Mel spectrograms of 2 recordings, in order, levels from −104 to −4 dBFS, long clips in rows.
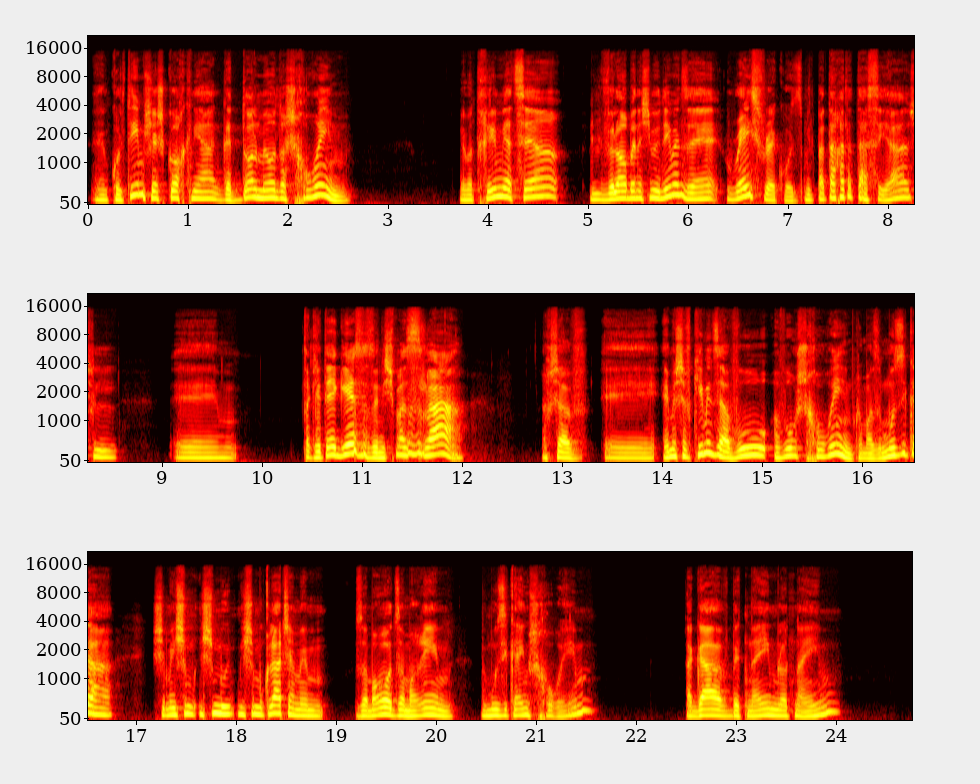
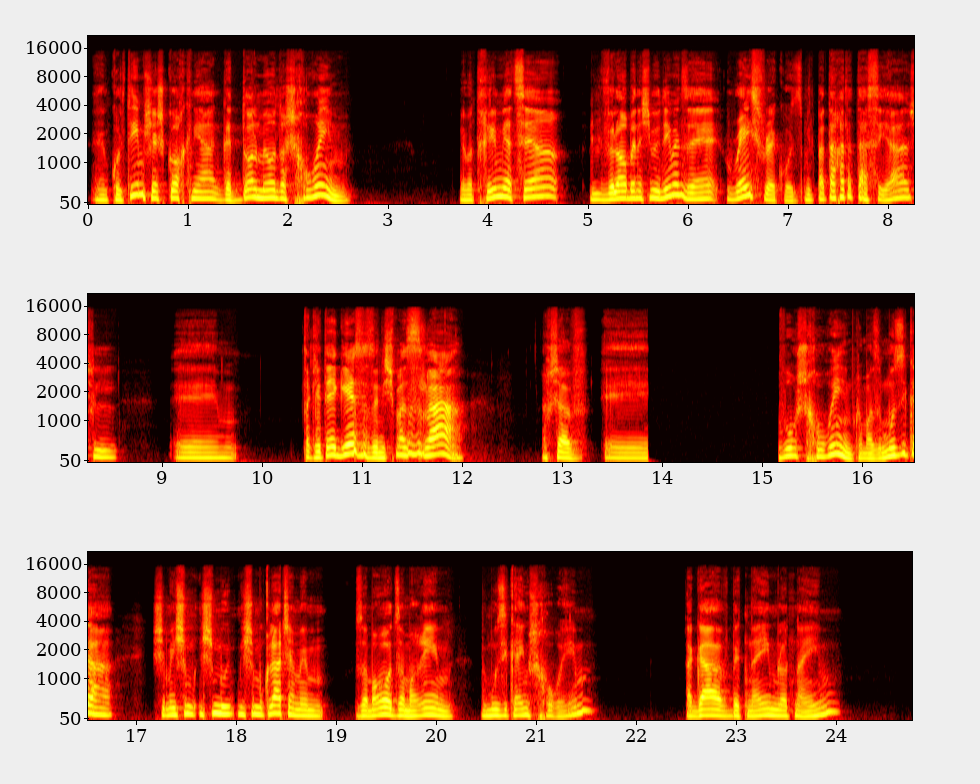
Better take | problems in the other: first | audio cutting out; at 14 s for 1.5 s

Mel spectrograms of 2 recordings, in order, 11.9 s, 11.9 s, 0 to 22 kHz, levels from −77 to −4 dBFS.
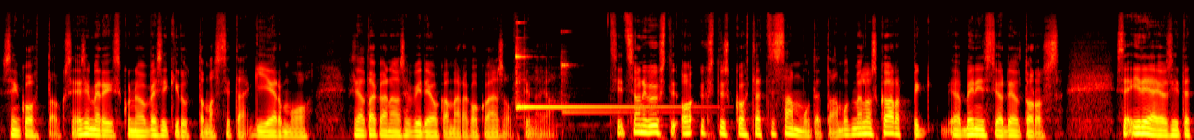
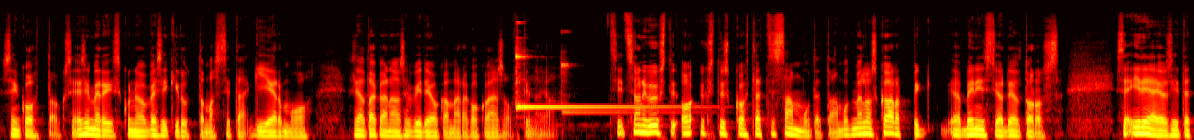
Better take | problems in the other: neither | doorbell; loud; from 5 to 6.5 s; peak 1 dB above the speech; the same in both

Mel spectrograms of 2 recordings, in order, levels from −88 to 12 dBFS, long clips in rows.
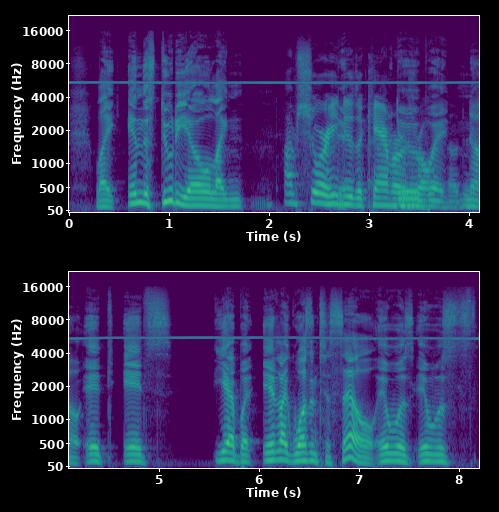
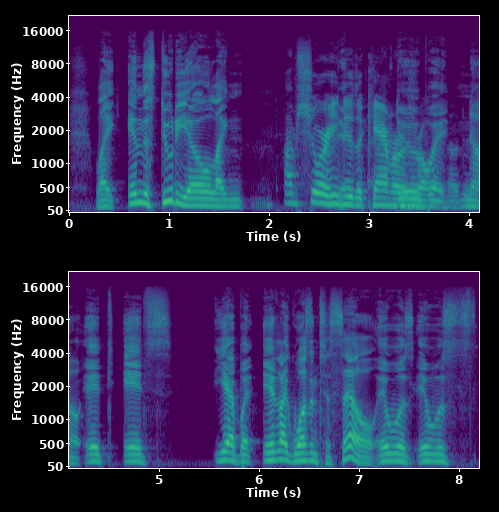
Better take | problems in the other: second | high-pitched whine; noticeable; throughout; 5.5 kHz, 15 dB below the speech

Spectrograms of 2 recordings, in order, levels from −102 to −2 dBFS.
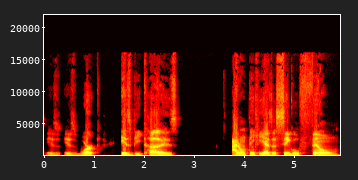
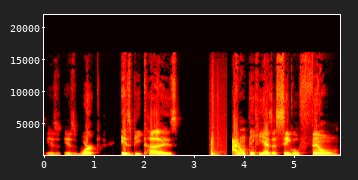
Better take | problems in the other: first | footsteps; very faint; at 3.5 s; peak 3 dB below the speech

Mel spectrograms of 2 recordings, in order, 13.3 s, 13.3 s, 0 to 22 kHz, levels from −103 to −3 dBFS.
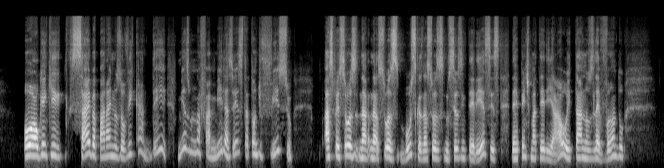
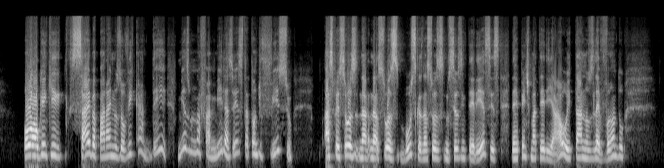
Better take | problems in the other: first | distortion; slight; 1.1% of the sound clipped

